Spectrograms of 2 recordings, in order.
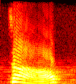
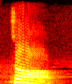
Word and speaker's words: top: square brackets enclose allophones the word top is pronounced with a path of air and it is called aspirated t alpha aspiration is indicated in you may also try by placing your hand in front of the mouth and say tah once again top can you feel the puff of air the word stop is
